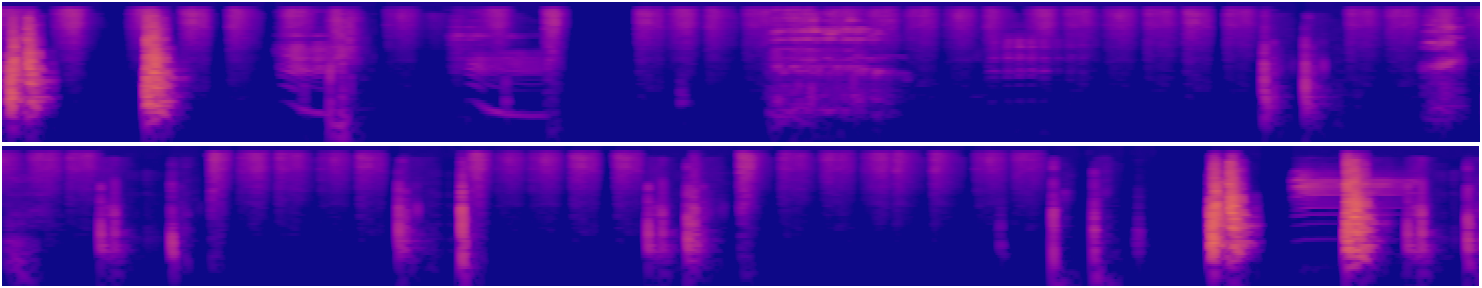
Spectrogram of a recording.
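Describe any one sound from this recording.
Footsteps tread over grass and gravel paths.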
